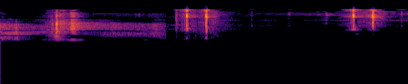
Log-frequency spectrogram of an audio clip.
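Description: Typing on a computer keyboard: a few soft key clicks, then two sharp double clicks, one about a second in and one near the end.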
